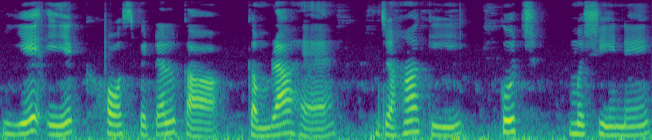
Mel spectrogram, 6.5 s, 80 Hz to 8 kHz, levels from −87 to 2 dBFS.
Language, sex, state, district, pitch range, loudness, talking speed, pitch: Hindi, female, Punjab, Pathankot, 180-220 Hz, -16 LUFS, 100 wpm, 195 Hz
